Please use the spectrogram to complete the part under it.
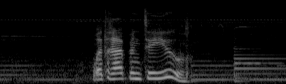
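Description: A young girl asks a question.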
